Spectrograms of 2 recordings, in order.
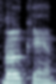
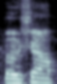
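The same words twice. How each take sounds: First: The name is pronounced the English way. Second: The name is pronounced the French way. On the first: This is how the family actually says it. "It's Beauchamp, actually" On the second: This is the original French form of the name. "Beauchamp is the French pronunciation"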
